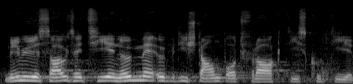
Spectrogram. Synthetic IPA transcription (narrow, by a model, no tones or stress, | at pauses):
mɪɾmyəsɑʊsojɛt͡shiːənʏmːəʔʏbəd̥iːʃtɑnd̥ɔtfɾɑːɡd̥iskʰutʰiːɾə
